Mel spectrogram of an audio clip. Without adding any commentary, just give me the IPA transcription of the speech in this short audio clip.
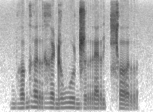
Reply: bʱ ʌ ɡʱ ɜ r ɣ ɜ ɖ ʊ β u ɖ͡ʐ ə r æ r t͡ɕʰ ʌ r

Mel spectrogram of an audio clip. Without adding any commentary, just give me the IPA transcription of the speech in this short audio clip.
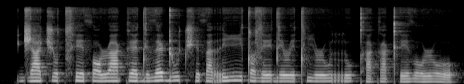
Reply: d͡ʒ a t͡ʃ o t͡sʰ e θ ɔ ɹ a k ɛ d ɪ ð ɛ ɖ u t͡ʃʰ ɪ θ a r iː t ɔ z eː d e ɹ ɪ tʰ i ɹ u r u kʰ a k a kʰ e ð o ɹ o

